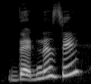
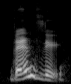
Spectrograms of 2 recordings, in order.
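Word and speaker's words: Wednesday: ये अक्सर मैंने लोगों को गलत बोलते हुए सुना है। वेडनेसडे, मैं वेडनेसडे को आऊँगा, वेडनेसडे नहीं होता, बिल्कुल गलत है। यहाँ पे हमारा जो लेटर साइलेंट होता है वो है डी। तो इसे हमें कैसे बोलना है, इसे हमें इस तरीके से बोलना है, वेंसडे। वेंसडे, बहुत आसान है, वेंसडे।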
